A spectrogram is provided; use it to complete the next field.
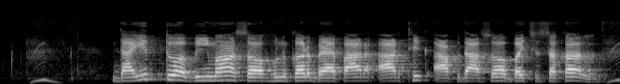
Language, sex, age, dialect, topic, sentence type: Maithili, male, 25-30, Southern/Standard, banking, statement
